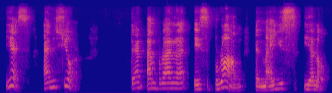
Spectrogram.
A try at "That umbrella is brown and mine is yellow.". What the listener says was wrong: Yeah, ▁very ▁good.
